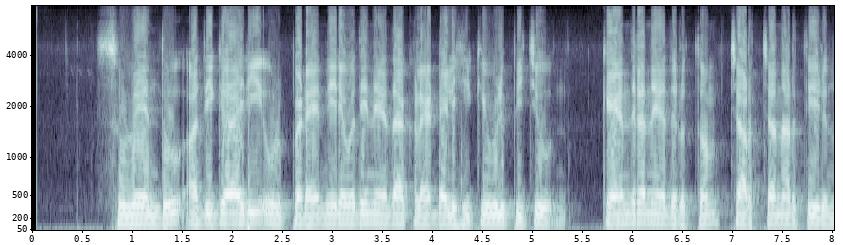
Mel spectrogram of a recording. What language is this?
Malayalam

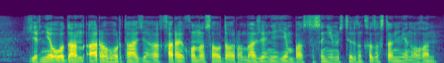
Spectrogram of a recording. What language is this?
Kazakh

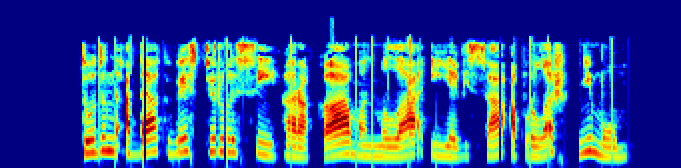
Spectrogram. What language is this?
Mari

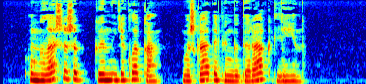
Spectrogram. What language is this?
Mari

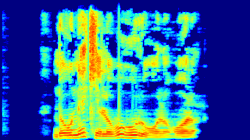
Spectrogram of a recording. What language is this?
Taita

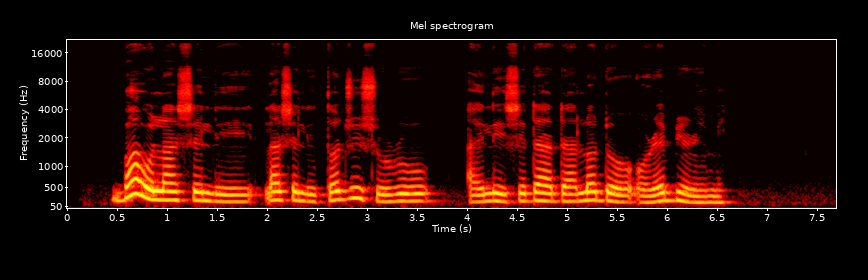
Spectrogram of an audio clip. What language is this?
Yoruba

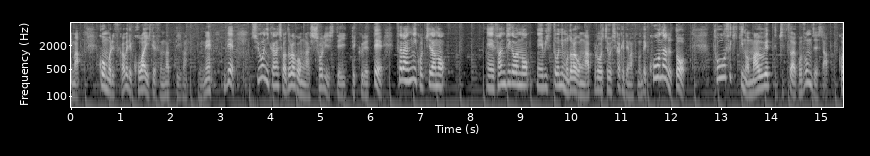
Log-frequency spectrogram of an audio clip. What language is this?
Japanese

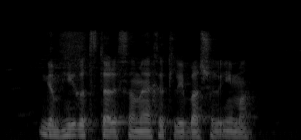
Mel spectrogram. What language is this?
Hebrew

